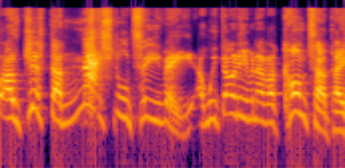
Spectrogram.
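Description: A man's extremely high voice with a British accent. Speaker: author and business speaker. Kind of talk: casual chat. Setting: live stream video call. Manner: blunt, profane.

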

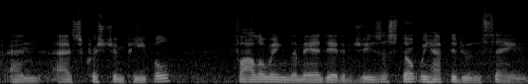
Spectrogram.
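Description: At a fairly slow pace, a man with medium pitch speaks in an ordinary speaking voice. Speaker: priest. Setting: church. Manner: solemn, reverent, fervent.

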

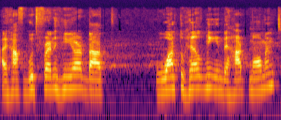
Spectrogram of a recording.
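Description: Someone speaks with a Spanish accent in a very clean recording with a silent background. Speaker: immigrant bar worker and interpreter. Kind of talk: interview. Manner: halting.

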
